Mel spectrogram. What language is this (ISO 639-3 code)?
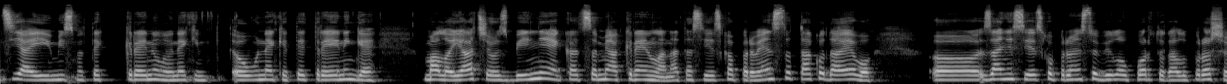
hrv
